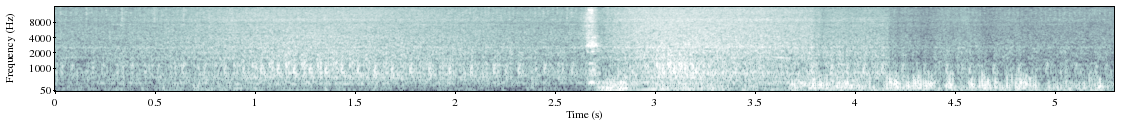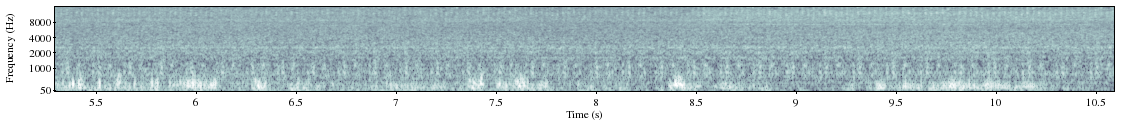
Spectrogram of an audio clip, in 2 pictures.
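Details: 2004 Infiniti FX35 engine idles then revs, with an irregular clatter and knocks over the run as revs rise and fall; source of the abnormal noise unknown. Cause suspected, not confirmed.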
